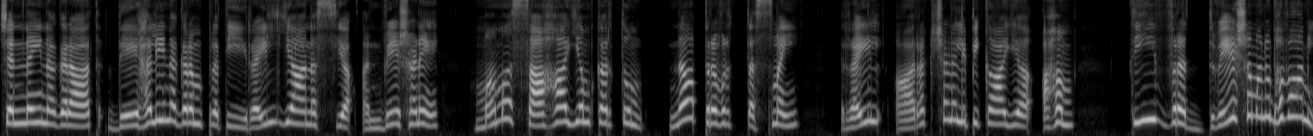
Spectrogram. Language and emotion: Sanskrit, disgusted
